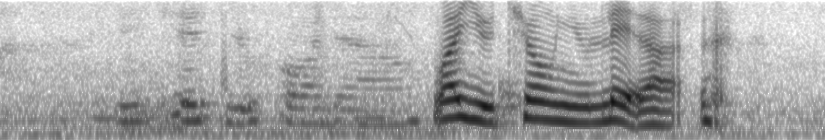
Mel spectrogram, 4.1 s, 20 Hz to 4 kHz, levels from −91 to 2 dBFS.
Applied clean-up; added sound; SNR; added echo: none; none; none; none.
